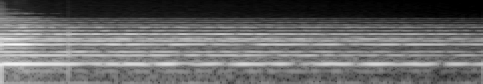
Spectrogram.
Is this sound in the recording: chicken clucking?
no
